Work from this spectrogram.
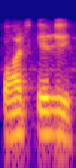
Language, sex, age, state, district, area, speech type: Urdu, male, 30-45, Uttar Pradesh, Muzaffarnagar, urban, conversation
